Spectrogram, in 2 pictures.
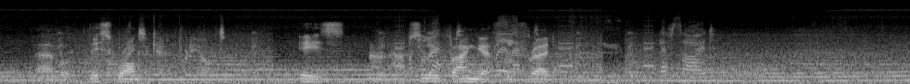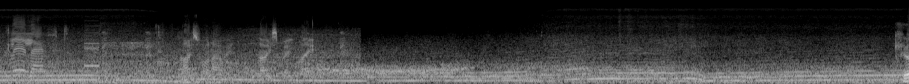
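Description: A race car engine drones steadily at high revs, its pitch dipping and rising with gear changes.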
